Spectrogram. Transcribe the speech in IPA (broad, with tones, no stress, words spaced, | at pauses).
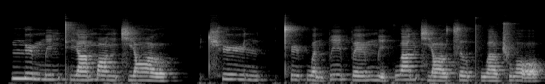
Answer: n̪y˥˨mi˨˦ŋt̪ʰjä˨˦ mɑ˥˨ŋt͡ɕjɑ˥˨ʊ̯ | t͡ɕʰy˥˨n | t̪ʰy˨˦pwə̰˨˩npi˥˨pe˨˦ɪ̯ mḭ˨˩kwa˦nt͡ɕjɑ˨˦ʊ̯t͡sɹ̩˨˦ pʰwä˨˦ʈ͡ʂwɔ̰˨˩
